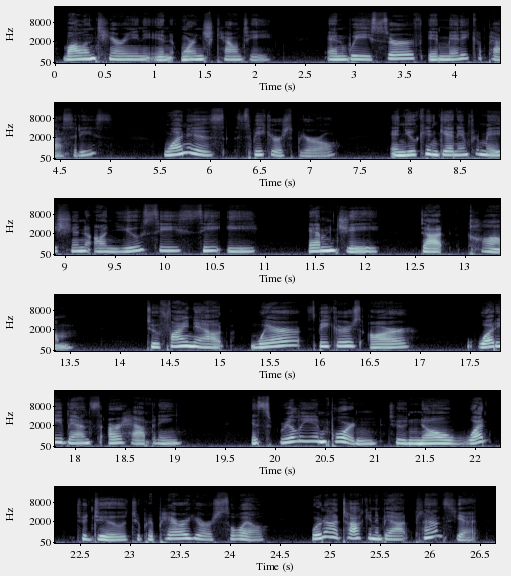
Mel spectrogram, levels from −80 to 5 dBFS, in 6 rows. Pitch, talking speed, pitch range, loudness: 220 Hz, 110 wpm, 195-250 Hz, -23 LUFS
